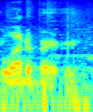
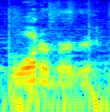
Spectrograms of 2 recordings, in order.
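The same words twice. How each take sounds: First: It is said plainly, as spelled. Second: It is said with a drawl, like water. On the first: This is how people outside the state say it. "just like how it's spelled" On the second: This is how locals in the state say it. "because they have that draw"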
